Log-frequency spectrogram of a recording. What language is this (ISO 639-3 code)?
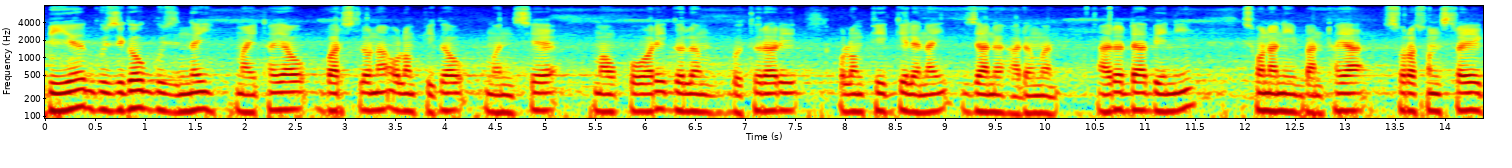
brx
